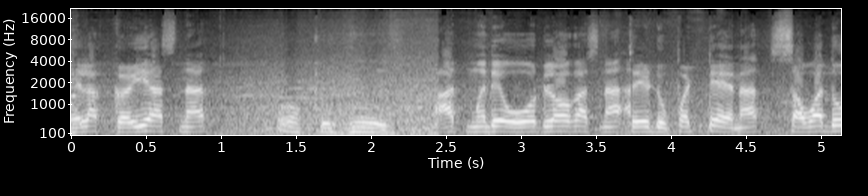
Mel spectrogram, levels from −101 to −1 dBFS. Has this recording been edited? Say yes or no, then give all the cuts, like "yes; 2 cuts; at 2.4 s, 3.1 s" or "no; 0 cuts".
yes; 1 cut; at 3.7 s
